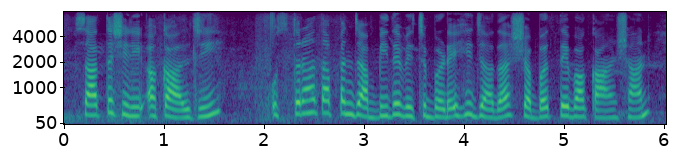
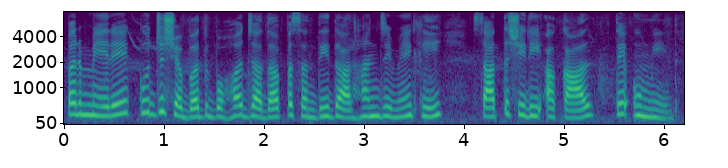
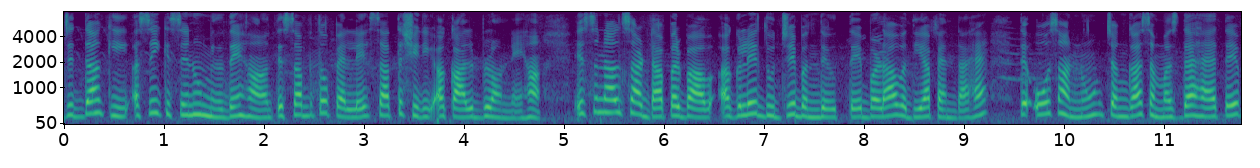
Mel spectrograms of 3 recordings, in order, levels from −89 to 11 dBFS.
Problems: none marked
